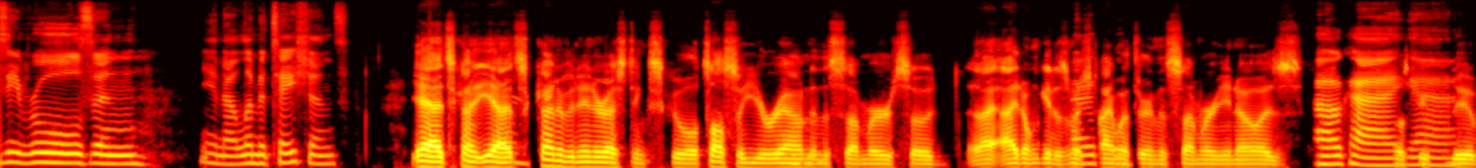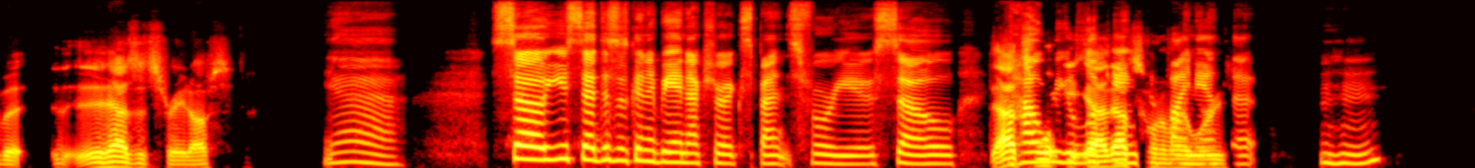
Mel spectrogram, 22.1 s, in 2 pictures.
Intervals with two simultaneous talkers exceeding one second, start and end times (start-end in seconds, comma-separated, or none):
18.6-20.3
